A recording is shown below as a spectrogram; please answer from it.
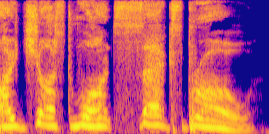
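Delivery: put-on very slow, drawn-out, high ogre scream. Retelling how a guy suddenly turned and screamed at him, ogre yell. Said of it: "screams like with this ogre yell".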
